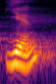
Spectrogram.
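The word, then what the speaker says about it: yen (言): se prononce donc en chinois moderne yen.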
